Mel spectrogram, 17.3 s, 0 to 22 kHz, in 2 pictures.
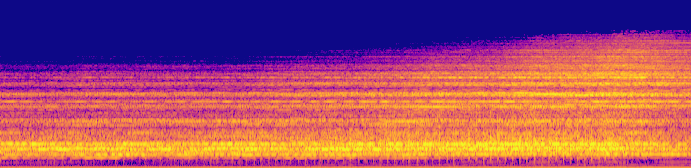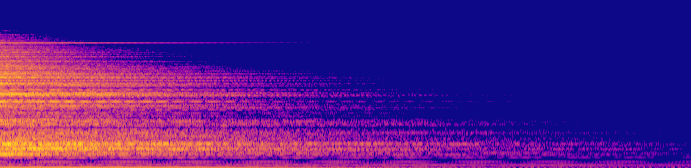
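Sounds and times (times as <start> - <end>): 
huge cymbal swell: 0.2 - 13.3.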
